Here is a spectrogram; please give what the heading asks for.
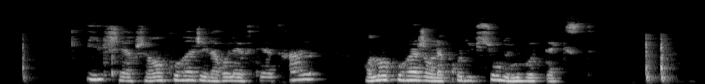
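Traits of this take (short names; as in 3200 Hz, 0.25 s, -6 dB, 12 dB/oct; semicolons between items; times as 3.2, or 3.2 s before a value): noise floor -71 dBFS; spectral tilt -5.5 dB/oct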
